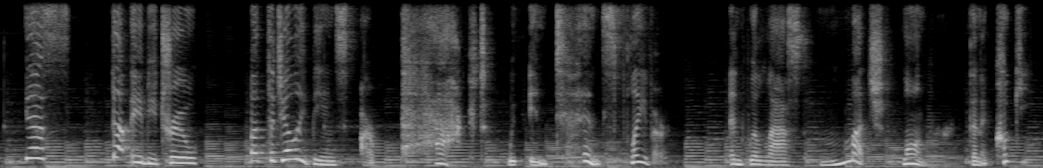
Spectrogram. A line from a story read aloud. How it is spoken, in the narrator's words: said Negotiati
